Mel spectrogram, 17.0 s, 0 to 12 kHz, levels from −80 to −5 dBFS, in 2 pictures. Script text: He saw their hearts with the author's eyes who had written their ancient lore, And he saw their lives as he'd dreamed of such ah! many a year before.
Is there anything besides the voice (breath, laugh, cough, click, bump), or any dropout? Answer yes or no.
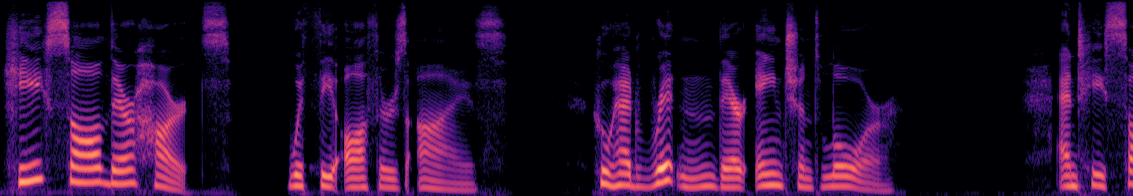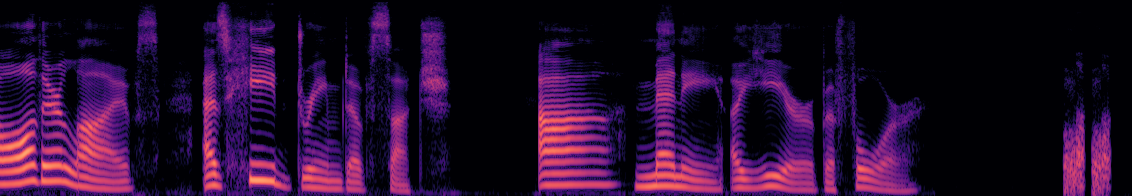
yes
